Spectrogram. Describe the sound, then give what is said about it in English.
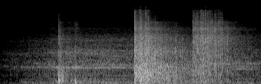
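Fireworks set off by protesters at a police station burst in a few sharp bangs, the loudest followed by a sustained crackling rush, all over steady background noise. “That's the sound of fireworks set off by some protesters at the Brooklyn Center Police Department.”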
